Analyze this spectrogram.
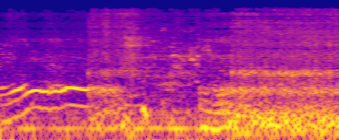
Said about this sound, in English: This feels weird hearing somebody I don't know snore. It feels like I'm watching them in bed.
